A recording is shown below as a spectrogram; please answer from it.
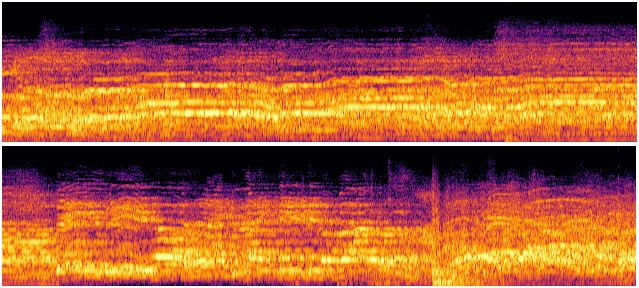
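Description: All-male a cappella group singing a pop song in full close harmony, with a low sung bass line under the chords that drops out about seven seconds in. A low thud comes near the end.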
